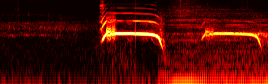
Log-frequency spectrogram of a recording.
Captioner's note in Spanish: gritando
